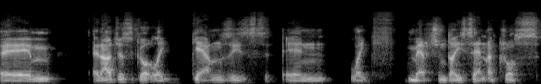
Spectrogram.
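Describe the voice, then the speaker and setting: Very deep and low in pitch, a man speaks at a very slow pace. His tone is bright and sharp, with monotone, flat intonation. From Scotland. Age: 40s. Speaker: sports fan, bus driver. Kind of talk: casual interview.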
